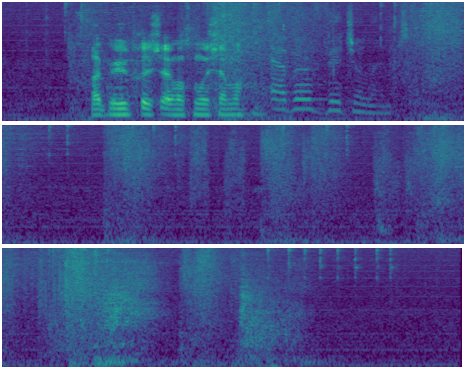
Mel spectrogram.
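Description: Magic spell effects whoosh and crackle during a fight in a video game.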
